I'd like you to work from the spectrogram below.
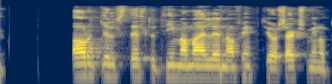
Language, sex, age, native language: Icelandic, male, 50-59, Icelandic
